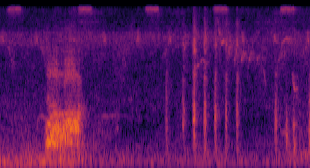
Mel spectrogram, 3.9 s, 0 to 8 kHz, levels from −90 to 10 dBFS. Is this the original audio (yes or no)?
yes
